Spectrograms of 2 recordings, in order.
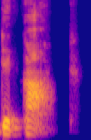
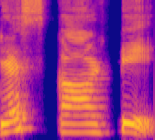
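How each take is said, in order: First: The name is said without an s sound. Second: The name is said with an s sound. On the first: This is how the name is actually said. "लेकिन प्रोनाउंस करते हैं डेकार्ट" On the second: This is how the name is written. "इसको स्पेल करते हैं डेस्कार्टे"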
